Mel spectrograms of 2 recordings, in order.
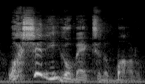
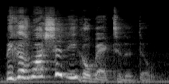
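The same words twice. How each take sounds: First: Lower, steadier repeat with stress on should. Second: High, louder stress on should; emphatic. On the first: Speaker repeating the relapse question to viewers, lower. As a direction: drop the voice down for the repeat. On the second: Speaker challenging viewers about relapse, emphatic and high. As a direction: punch should up high and hard. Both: Shown as a demonstration.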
